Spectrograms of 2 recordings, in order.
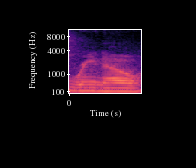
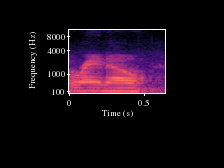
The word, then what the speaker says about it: Reno: Blaze, it's it's Reno. Somebody said Webster Smith, so we were pronouncing it incorrectly. Thank you, Webster, for that. It's Reno, not Raino. Uh yeah, just adding to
